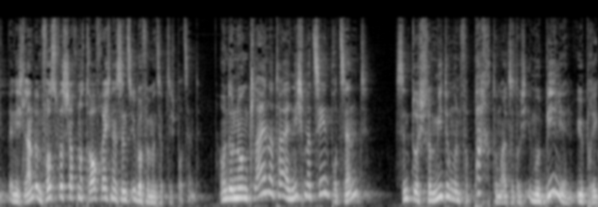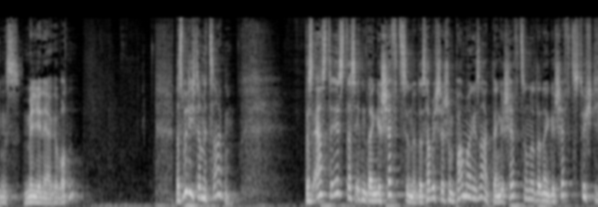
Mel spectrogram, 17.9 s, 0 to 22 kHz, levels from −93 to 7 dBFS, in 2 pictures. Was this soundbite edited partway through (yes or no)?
no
